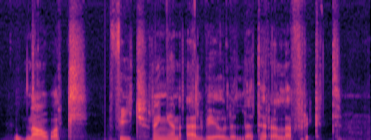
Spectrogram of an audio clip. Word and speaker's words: Nahuatl: Lateral fricatives and affricates for their part can be found in languages like Nahuatl, or how they say it, Nahuatl, featuring an alveolar lateral affricate.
